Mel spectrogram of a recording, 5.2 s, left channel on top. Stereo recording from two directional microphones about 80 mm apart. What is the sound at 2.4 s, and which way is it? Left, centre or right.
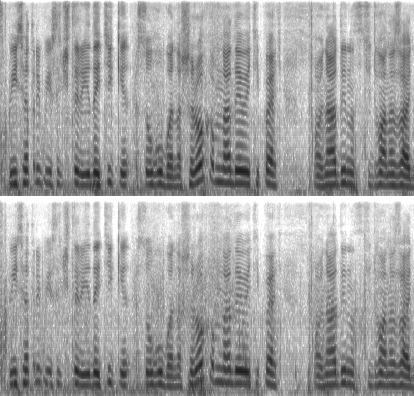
Speech, left.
